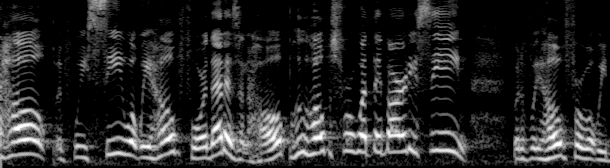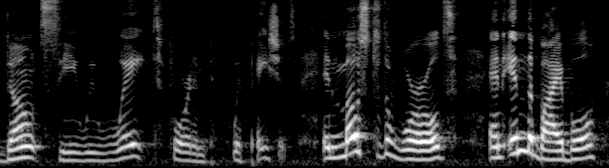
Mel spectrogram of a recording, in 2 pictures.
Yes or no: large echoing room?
yes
